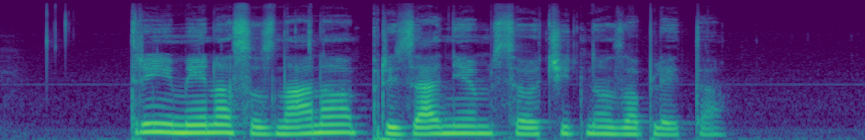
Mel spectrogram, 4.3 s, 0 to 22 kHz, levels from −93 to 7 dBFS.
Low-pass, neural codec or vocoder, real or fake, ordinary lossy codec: 19.8 kHz; none; real; none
